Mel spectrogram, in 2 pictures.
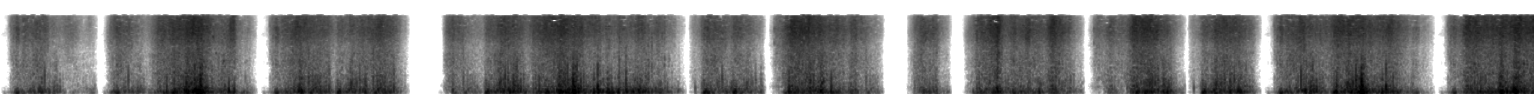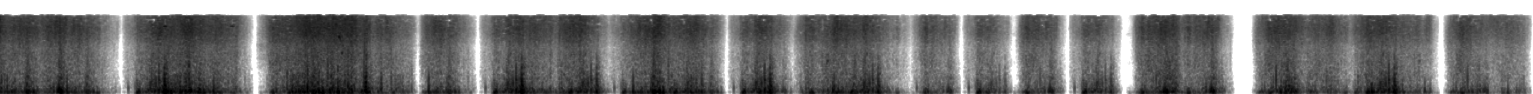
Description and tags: some cloth passes
Half a minute of short to medium cloth passes to use at a low volume on movement of clothing or bedsheets.
clothing, sleeve, cloth, duvet, textile, movement, sheet, fabric, clothes, material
